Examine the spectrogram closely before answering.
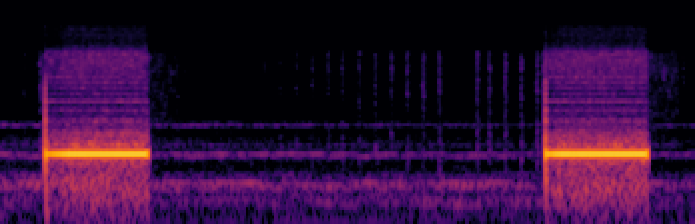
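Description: An outgoing phone call ringing on the line: two steady, buzzy ringback tones about a second long, spaced several seconds apart, clear and close with faint line hiss between and no voices.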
